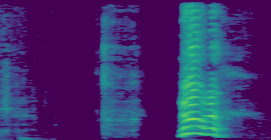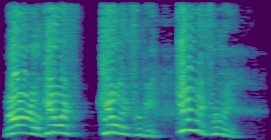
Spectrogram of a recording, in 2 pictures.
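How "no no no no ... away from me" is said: high, loud, panicked, terrified screaming. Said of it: "something along the lines of".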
